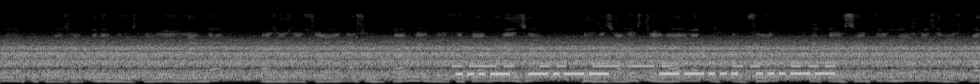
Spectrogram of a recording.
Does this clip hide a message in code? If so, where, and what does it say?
Yes: Morse code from 4.5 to 8.4 s, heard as two keyed tones, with radio static. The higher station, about 14 wpm, 860 Hz: RIG IS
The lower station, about 21 wpm, 500 Hz: VY 73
